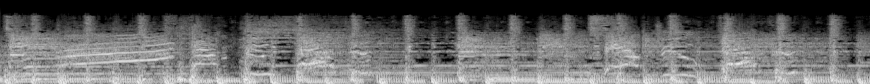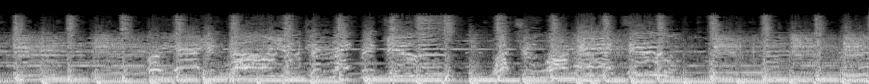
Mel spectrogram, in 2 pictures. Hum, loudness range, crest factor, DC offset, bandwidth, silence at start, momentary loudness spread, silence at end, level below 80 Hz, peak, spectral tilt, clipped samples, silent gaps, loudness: none; 2 LU; 8 dB; under 0.1%; 11 kHz; 0 s; 4 LU; 0 s; -20 dBFS; 0 dBFS; -5.5 dB/octave; 1%; none; -8 LUFS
